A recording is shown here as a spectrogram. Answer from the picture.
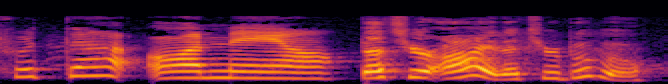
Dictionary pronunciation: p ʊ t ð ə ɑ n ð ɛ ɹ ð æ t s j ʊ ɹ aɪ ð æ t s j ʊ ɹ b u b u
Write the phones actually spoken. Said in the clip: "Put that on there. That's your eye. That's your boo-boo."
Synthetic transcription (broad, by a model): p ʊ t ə ɑ n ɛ l ð æ t s j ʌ ɹ aɪ ð æ t s j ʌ ɹ b u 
